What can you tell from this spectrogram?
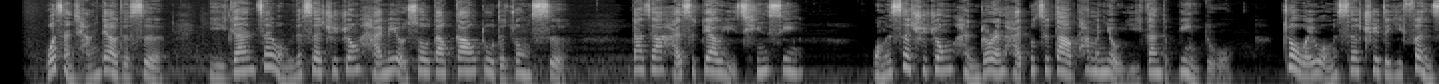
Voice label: Chinese; hepatitis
